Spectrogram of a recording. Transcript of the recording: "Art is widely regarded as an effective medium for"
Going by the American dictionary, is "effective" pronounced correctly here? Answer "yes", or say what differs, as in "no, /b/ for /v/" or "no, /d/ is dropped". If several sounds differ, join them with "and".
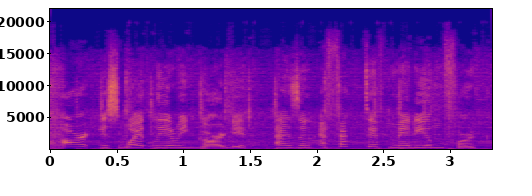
yes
